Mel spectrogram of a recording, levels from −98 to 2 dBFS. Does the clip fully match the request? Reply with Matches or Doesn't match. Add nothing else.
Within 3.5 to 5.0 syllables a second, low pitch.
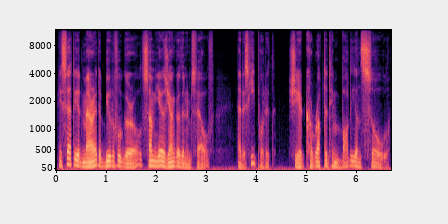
Doesn't match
